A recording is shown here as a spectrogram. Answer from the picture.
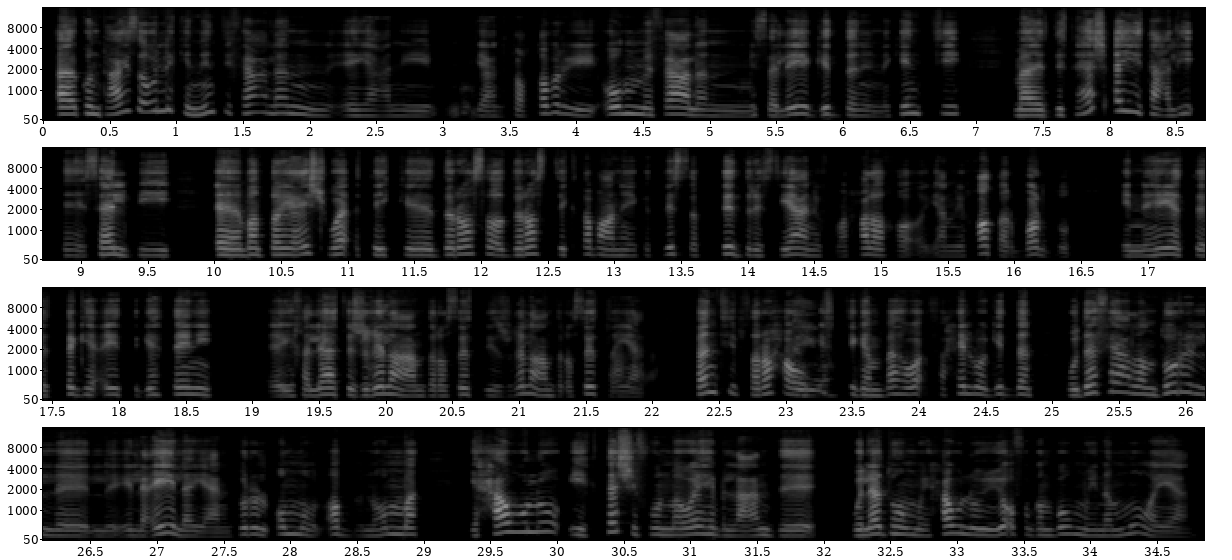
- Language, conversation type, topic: Arabic, podcast, إزاي تخلّي هوايتك مفيدة بدل ما تبقى مضيعة للوقت؟
- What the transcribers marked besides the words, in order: other background noise; tapping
